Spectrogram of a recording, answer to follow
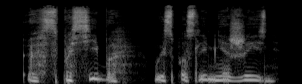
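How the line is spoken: Breathless. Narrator (Russian): выдохнула Элизабет

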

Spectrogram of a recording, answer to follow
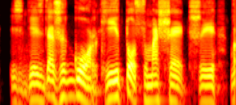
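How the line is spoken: Grumbling. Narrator (Russian): ворчал Кузя

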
